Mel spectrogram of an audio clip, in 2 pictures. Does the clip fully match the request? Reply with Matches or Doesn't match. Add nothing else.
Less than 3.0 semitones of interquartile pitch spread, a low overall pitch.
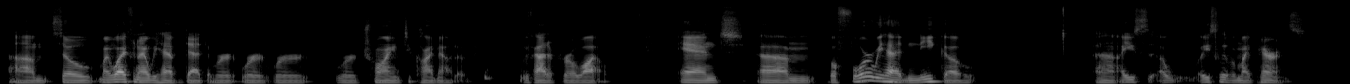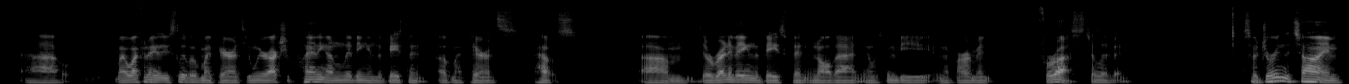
Matches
